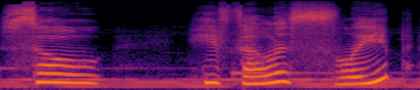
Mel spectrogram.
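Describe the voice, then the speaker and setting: A woman voicing a tiny, chatty, childlike fairy companion in a video game, squeaky and given to exclaiming. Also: steady tone, slow pace, over loud music. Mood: puzzled. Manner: refers to self in third person, exclaiming.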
